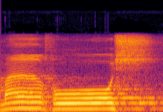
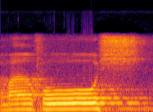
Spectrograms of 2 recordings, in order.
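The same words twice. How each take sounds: First: "manfush" sangat pelan, sya didesiskan seperti shh; sya berdesis. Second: "manfush" sangat pelan, akhir sya berdesis; sya yang jelas. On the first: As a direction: ucapkan "manfush" lambat, akhiri dengan desis. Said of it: "seperti mengisyaratkan jangan berisik". (sya seperti isyarat diam) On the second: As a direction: eja "manfush" lambat, tekan bunyi sya. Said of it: "huruf sya". (sya berdesis di akhir) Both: Shown as a demonstration.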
